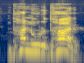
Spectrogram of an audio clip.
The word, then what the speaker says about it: धनुर्धर: आधा उच्चारित करेंगे लेकिन ध के पहले उच्चारण करेंगे, ठीक है, धनुर्धर, पूर्व, ठीक है, पूर्व,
